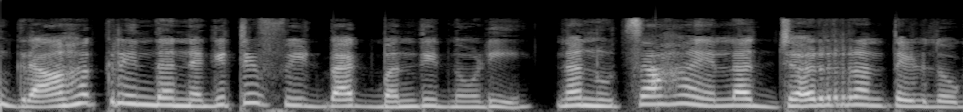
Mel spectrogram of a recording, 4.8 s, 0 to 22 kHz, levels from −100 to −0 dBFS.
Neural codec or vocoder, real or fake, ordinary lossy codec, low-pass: vocoder, 24 kHz, 100 mel bands, Vocos; fake; AAC, 48 kbps; 10.8 kHz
